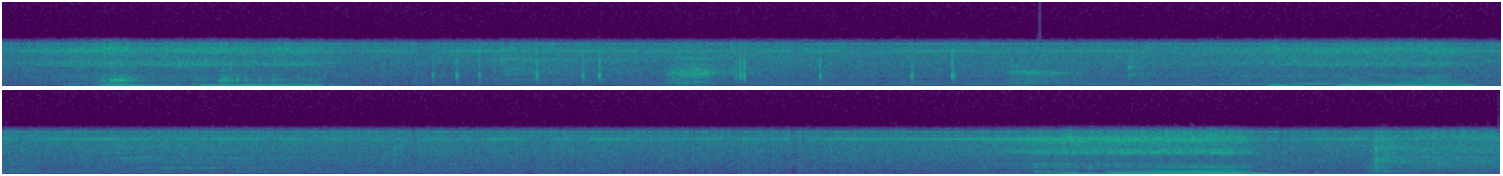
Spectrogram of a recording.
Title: snoring rottweiler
